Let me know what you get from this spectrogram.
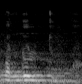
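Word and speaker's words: Van der Tuuk: Sama dengan Van der Tuch kan. Orang Batak tidak ada huruf V. Maka dibaca Pandortuk. Pandoltuk. Van der Tuch itu dibacanya Pandoltuk.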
